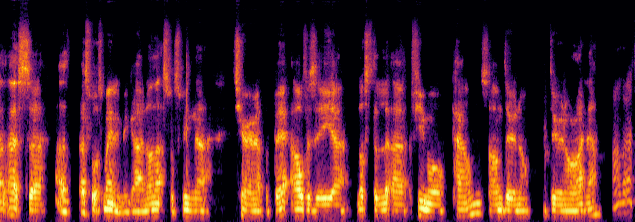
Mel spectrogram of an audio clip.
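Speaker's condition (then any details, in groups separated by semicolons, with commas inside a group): No condition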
